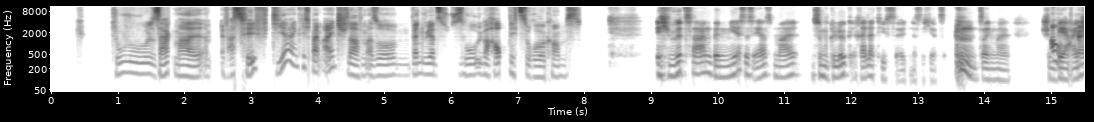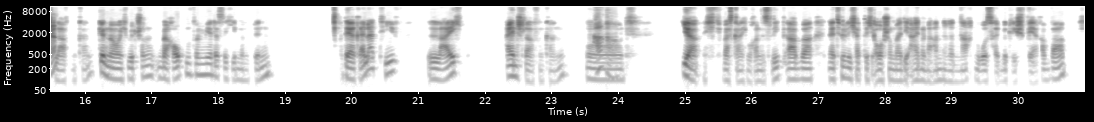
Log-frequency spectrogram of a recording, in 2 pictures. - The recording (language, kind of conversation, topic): German, podcast, Was hilft dir beim Einschlafen, wenn du nicht zur Ruhe kommst?
- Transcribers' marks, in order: throat clearing; surprised: "Oh"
